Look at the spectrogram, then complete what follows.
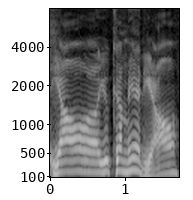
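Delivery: joking, put-on southern US accent. Joking about being from southern new york, southern accent. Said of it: "so I got this southern accent".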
